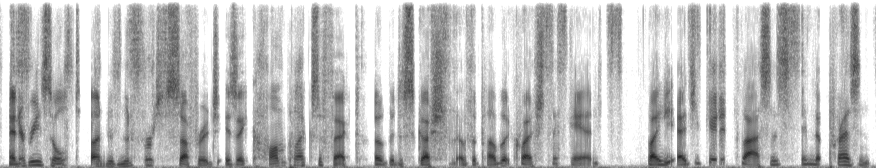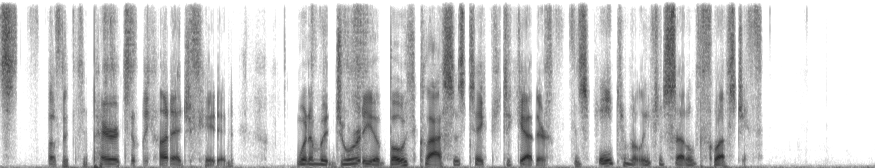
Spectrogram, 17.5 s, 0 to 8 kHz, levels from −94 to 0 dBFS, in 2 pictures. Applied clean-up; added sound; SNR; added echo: neural diffusion model UNIVERSE++.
